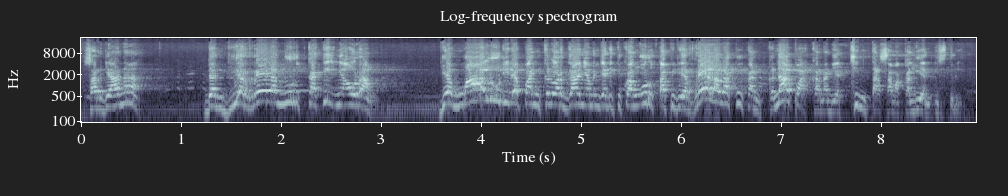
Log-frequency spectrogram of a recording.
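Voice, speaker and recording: A middle-aged man giving a humorous sermon, animated and teasing, acting out voices of husbands and wives. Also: very high-pitched, quick pace. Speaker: preacher. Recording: noisy live event recording.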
